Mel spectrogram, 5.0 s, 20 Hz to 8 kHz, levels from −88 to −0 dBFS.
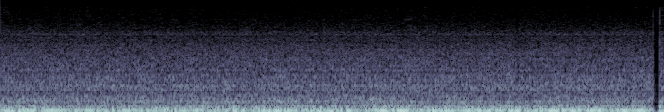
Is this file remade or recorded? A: remade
